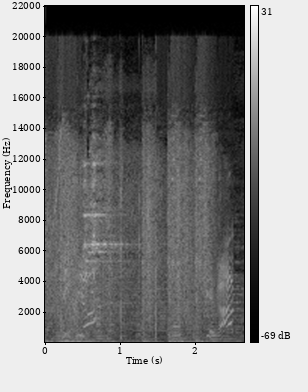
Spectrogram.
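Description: Attacks land on an enemy in The Seven Deadly Sins: Origin, with several quick impact crashes and whooshing swipes in fast succession, loud over the game's busy effects.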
